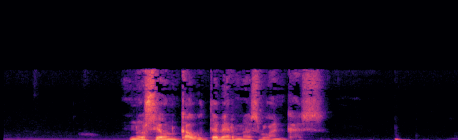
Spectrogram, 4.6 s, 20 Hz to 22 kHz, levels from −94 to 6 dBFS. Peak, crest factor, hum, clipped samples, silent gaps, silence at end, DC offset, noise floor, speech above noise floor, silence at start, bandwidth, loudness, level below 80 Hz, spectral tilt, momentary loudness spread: -4 dBFS; 20 dB; none; under 0.1%; none; 0.55 s; under 0.1%; -72 dBFS; 51 dB; 1.3 s; 11.5 kHz; -21 LUFS; -48 dBFS; -4 dB/octave; 25 LU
